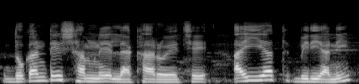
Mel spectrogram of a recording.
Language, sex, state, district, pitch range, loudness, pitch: Bengali, male, West Bengal, Cooch Behar, 130-165 Hz, -14 LUFS, 135 Hz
